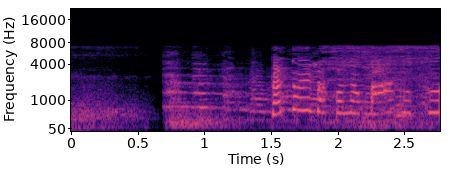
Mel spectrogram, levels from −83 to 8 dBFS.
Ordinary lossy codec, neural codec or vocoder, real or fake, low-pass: none; codec, 16 kHz in and 24 kHz out, 2.2 kbps, FireRedTTS-2 codec; fake; 7.2 kHz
